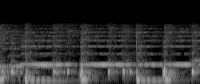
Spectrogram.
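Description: Background music played on a keyboard: a held high note with notes struck about every half second.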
